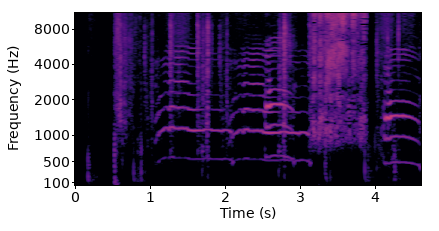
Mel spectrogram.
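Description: A cat meows repeatedly.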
